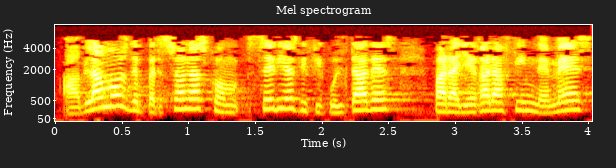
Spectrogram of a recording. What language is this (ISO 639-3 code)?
spa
